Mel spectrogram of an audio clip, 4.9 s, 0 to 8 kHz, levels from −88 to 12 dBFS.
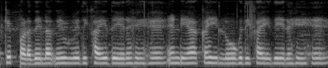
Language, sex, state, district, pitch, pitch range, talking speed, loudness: Hindi, female, Maharashtra, Nagpur, 225 Hz, 220-225 Hz, 195 wpm, -21 LUFS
